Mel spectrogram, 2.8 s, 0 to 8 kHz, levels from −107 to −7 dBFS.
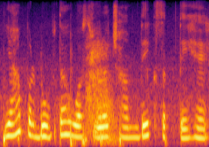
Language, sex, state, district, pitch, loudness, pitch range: Hindi, female, Himachal Pradesh, Shimla, 220 Hz, -14 LUFS, 205-240 Hz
